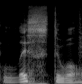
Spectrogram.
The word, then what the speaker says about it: Listowel: Listowel.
